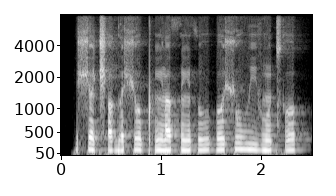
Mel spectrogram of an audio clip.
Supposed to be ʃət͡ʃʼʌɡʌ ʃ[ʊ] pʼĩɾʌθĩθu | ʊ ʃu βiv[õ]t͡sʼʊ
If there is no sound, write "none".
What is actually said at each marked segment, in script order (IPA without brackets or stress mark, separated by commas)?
ʊ, ũ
